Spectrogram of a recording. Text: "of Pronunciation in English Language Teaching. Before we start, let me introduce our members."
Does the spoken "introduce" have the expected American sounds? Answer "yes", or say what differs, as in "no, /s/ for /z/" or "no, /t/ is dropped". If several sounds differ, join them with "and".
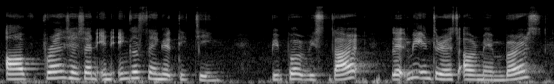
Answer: no, /ɹ/ is dropped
